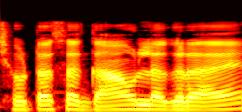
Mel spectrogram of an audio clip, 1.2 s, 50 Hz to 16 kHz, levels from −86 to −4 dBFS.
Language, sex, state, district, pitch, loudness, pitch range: Hindi, male, West Bengal, Alipurduar, 140 Hz, -13 LUFS, 135-145 Hz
